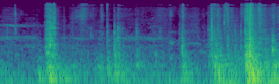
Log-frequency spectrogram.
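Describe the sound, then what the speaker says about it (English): Handmade door on a recycled pool-frame greenhouse being shut and locked, a few knocks, scrapes and clunks in uneven bursts, fairly close, ending in a louder thud. "It locks because I don't have a door latch thing."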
